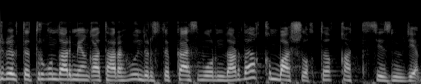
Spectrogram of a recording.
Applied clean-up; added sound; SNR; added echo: none; none; none; none.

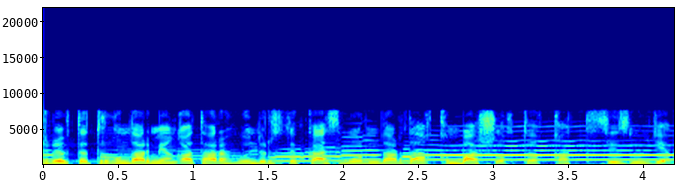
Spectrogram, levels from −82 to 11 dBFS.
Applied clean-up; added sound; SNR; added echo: none; Wind instrument, woodwind instrument; 8 dB; none.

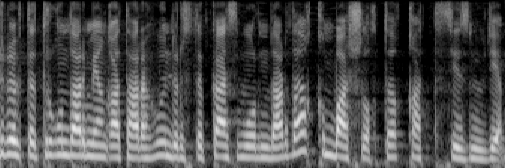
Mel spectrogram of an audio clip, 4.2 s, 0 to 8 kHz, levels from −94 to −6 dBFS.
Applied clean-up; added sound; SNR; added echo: neural mask model Resemble Enhance denoiser.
